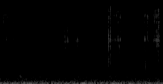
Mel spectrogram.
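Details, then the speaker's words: FMS Mashigan RC truck diff with no grease from the factory, gears turned by hand with no driveshaft attached: faint gritty high clicking and scraping from the dry, unlubricated differential gears, which already sounds not great. "and it's not there is not a lick of grease on this at all and you hear how that sounds already not great"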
